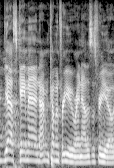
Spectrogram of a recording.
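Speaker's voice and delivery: normal talking voice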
